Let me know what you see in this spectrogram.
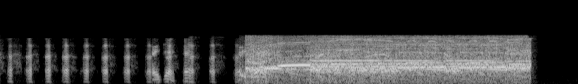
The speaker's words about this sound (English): That was your applause, Doug.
